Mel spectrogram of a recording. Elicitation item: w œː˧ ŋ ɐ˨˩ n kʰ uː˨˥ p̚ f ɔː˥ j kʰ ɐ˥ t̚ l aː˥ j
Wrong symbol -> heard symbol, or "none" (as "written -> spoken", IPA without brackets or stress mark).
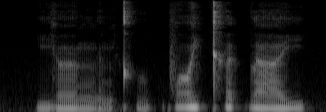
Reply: w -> j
